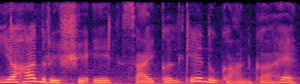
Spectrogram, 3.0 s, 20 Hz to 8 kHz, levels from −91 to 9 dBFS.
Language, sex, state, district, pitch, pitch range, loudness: Hindi, female, Jharkhand, Ranchi, 195 Hz, 185-215 Hz, -17 LUFS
